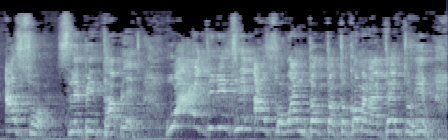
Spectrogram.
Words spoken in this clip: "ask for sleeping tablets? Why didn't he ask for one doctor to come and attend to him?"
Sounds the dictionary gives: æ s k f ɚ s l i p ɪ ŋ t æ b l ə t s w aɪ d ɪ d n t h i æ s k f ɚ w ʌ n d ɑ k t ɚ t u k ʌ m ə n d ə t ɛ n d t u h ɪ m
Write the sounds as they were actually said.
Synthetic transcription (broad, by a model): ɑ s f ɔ s l i p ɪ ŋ t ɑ b l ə t w aɪ d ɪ d n t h i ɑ s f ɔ w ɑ n d ɑ k t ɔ t u k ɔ m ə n ə t ɛ n d t u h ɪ m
